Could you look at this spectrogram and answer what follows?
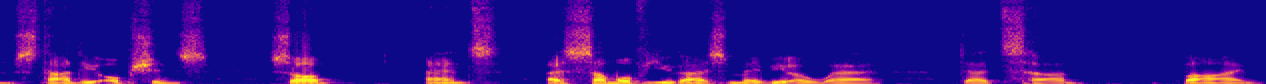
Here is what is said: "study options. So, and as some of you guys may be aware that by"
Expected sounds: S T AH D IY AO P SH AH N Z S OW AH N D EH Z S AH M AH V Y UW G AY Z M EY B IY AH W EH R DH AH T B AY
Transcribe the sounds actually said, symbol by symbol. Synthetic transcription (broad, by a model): S T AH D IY AO P SH AH N Z S OW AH N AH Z S AH M AH V Y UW G AY Z M EY B IY AH W EH R DH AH T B AY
